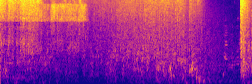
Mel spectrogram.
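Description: Firecrackers packed inside a burning Dussehra effigy going off as a dense crackle and hiss, heaviest at first and thinning out, with one sharp loud bang near the end.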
